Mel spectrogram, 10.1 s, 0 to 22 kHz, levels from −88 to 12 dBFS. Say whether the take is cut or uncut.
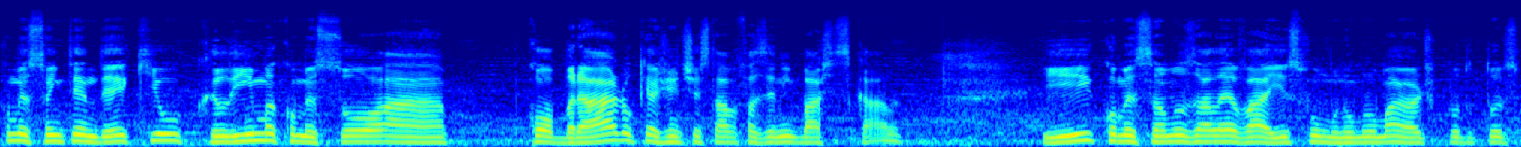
uncut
